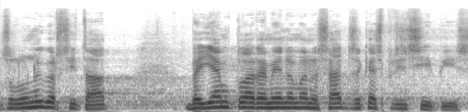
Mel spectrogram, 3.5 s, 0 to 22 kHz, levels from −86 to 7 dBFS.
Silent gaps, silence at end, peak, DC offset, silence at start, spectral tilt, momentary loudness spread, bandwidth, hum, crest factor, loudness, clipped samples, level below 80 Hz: none; 0 s; -8 dBFS; under 0.1%; 0 s; -6 dB/octave; 9 LU; 15 kHz; none; 14 dB; -21 LUFS; under 0.1%; -58 dBFS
